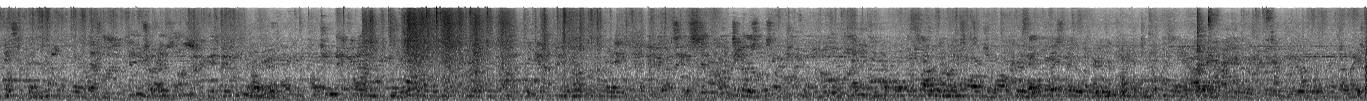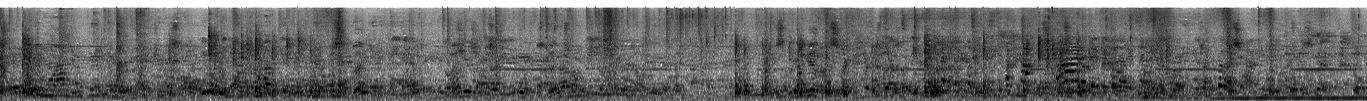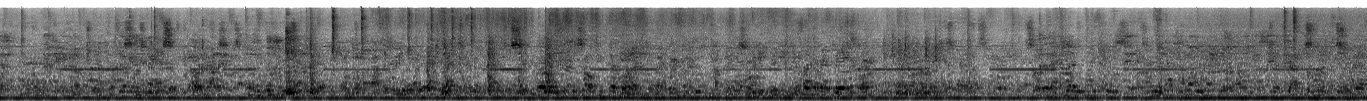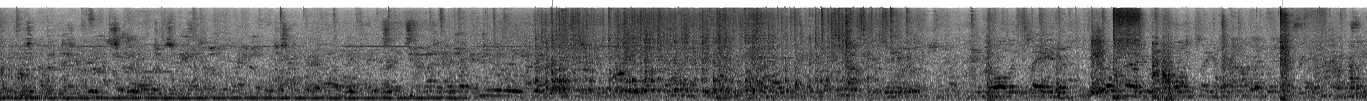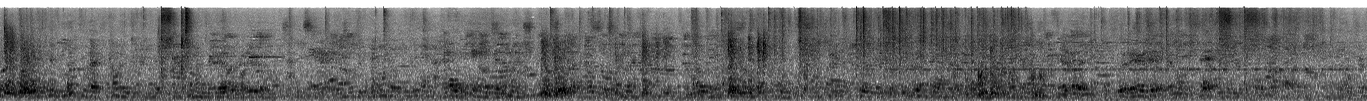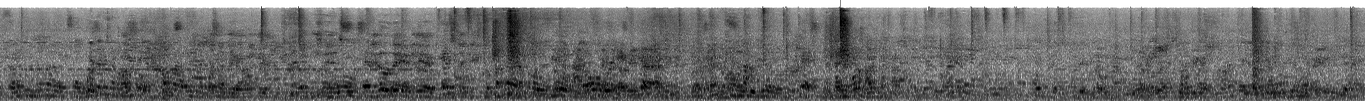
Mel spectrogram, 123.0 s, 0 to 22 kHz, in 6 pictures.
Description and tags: Fast Food restaurant3
Inside a American fast-food restaurant from seating area.
people, walla, atmosphere, white-noise, field-recording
